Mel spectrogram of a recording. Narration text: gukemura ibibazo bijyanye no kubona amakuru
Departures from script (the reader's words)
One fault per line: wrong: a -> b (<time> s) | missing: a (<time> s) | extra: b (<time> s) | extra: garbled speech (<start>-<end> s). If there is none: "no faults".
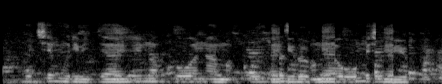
missing: ibibazo (0.8 s)
extra: garbled speech (2.7-4.1 s)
